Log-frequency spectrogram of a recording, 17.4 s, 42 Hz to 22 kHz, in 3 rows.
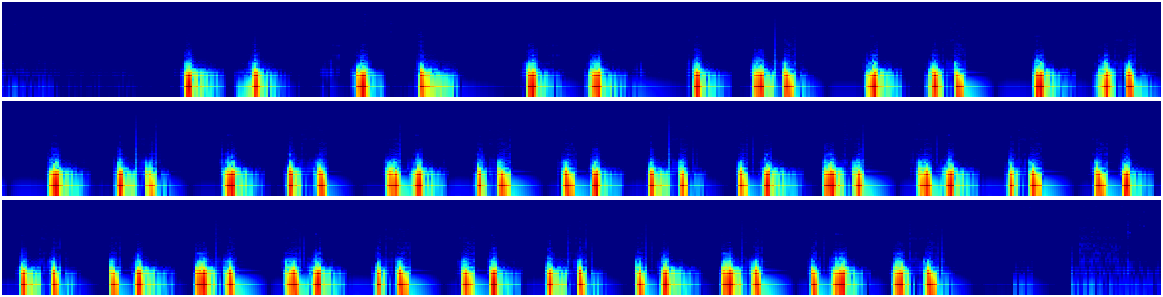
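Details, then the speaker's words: Quadruple rhythm at heart rate below 90 bpm: three normal beats, then a third heart sound added in early diastolic filling, then a fourth heart sound coinciding with atrial contraction; S3 and S4 gallop. "occasion a patient may have both a third heart sound and a fourth heart sound at heart rates below 90 beats per minute there can be a quadruple rhythm"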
